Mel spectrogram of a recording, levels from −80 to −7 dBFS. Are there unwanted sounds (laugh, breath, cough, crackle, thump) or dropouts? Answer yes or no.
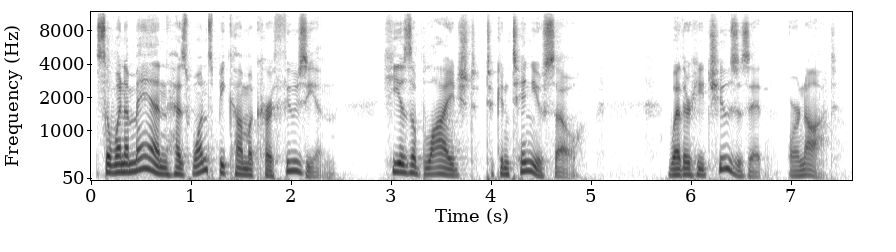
no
